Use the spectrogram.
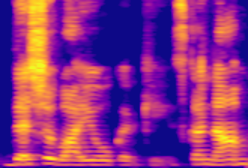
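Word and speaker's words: Desjoyaux: तो मुझे ये स्विमिंग पूल कंपनी थी देशवायो करके, इसका नाम भी प्रोनाउंस करना बहुत मुश्किल है। इट्स DESJYAUX, ओके, है ना? ठीक है, हाँ, समझा नहीं बट ठीक है। देशवायो, इट्स अ हाँ।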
